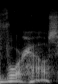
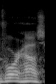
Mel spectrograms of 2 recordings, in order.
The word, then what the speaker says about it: Vorhaus: I'm doing stand-up comedy and and I say, "Ladies and gentlemen, my name's is Vorhaus. It rhymes with whorehouse.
